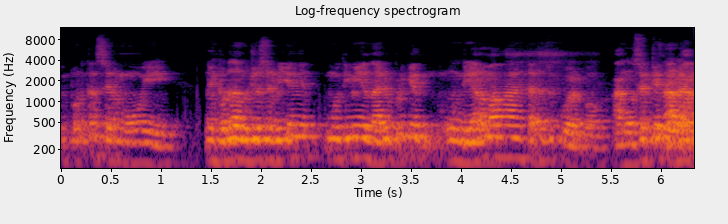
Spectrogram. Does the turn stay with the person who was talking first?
Yes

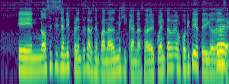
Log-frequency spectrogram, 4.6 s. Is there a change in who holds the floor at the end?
Yes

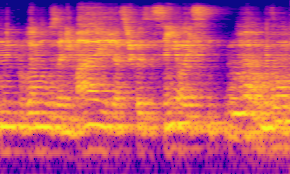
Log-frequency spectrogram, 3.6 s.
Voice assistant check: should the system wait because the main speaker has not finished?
No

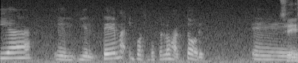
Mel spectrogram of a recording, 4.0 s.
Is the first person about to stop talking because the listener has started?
Yes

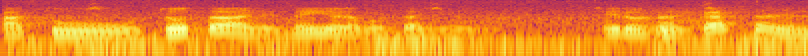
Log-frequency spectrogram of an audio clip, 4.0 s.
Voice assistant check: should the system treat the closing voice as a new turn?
No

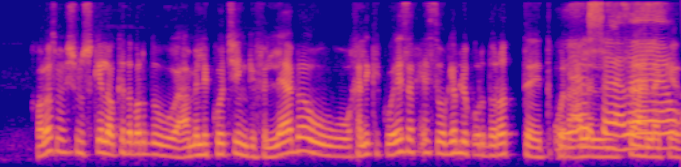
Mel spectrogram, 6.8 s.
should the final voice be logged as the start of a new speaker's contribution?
Yes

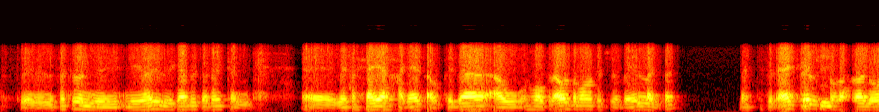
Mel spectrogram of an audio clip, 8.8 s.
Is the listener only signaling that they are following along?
Yes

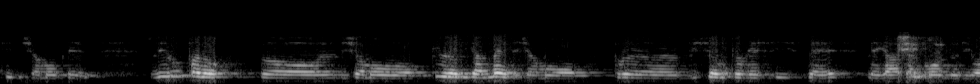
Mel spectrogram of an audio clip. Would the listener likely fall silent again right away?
Yes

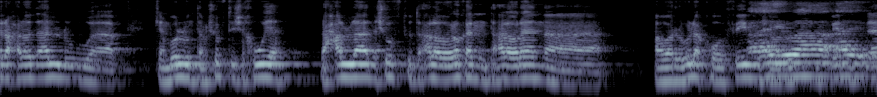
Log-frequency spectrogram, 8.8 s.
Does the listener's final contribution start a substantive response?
Yes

